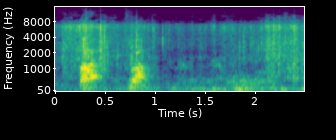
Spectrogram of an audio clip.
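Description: A French bulldog puppy at play giving two short yapping barks, one about a quarter second in and another just under a second in.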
